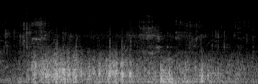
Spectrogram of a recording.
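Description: Distant thunder of a storm at Alamo Campground rolls on throughout as a steady, low rumbling roar, with a faint wash of rain or wind noise and no voices.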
